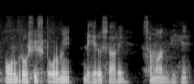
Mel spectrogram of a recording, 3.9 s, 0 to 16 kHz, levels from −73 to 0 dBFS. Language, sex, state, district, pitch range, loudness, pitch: Hindi, male, Bihar, Vaishali, 105-110 Hz, -19 LUFS, 110 Hz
